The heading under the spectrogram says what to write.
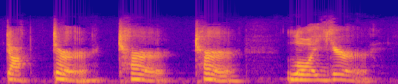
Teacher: It's kind of like you take a little bit of an opening between the T and the R, but it's not like a real vowel.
